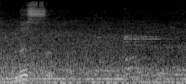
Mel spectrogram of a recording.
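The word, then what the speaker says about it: مصر: Misr.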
